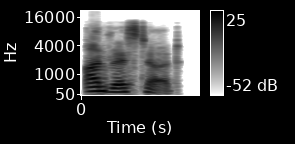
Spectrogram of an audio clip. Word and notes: unrestored: Indian

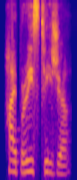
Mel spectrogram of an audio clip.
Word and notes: hyperaesthesia: Indian

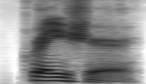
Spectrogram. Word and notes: grazier: American English

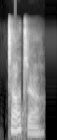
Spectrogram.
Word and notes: totter: Indian

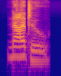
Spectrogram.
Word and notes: nardoo: Indian

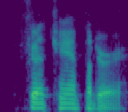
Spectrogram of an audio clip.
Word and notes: fête champêtre: American English

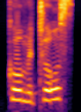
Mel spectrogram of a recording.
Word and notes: comatose: Indian

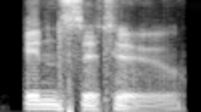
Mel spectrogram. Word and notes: in situ: British English

